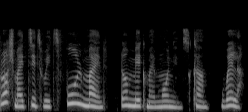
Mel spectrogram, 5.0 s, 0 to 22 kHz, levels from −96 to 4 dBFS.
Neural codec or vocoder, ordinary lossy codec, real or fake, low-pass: none; none; real; none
